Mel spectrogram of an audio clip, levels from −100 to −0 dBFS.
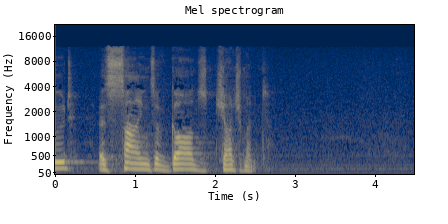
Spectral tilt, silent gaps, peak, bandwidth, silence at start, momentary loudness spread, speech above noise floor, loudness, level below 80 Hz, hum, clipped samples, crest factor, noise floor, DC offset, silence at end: -5.5 dB/octave; none; -12 dBFS; 12.5 kHz; 0 s; 12 LU; 35 dB; -32 LUFS; -70 dBFS; none; under 0.1%; 22 dB; -66 dBFS; under 0.1%; 1.85 s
